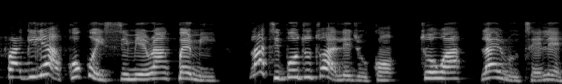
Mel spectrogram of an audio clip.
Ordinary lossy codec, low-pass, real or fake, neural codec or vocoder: none; 7.2 kHz; real; none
